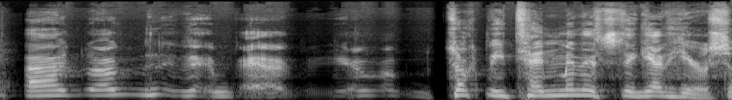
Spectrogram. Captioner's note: stammering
